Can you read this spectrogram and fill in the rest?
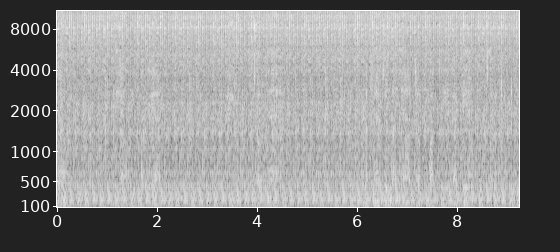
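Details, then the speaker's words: Yulin 2105 rice-mill diesel idles steadily and evenly with no ticking, puffing or misses after valve seat work on both valves fixed a compression leak that caused hard starting; normal idle. "Oke, sudah jap. Mesin sudah hidup normal dan selamat. Mudah-mudahan tidak ada kendala lagi."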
